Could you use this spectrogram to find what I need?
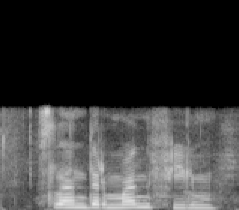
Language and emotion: Russian, neutral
